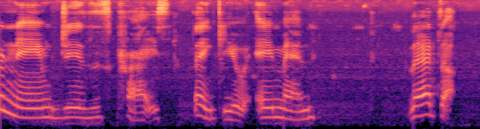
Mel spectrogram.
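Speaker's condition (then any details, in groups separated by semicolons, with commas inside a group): Muscular dystrophy; unable to walk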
